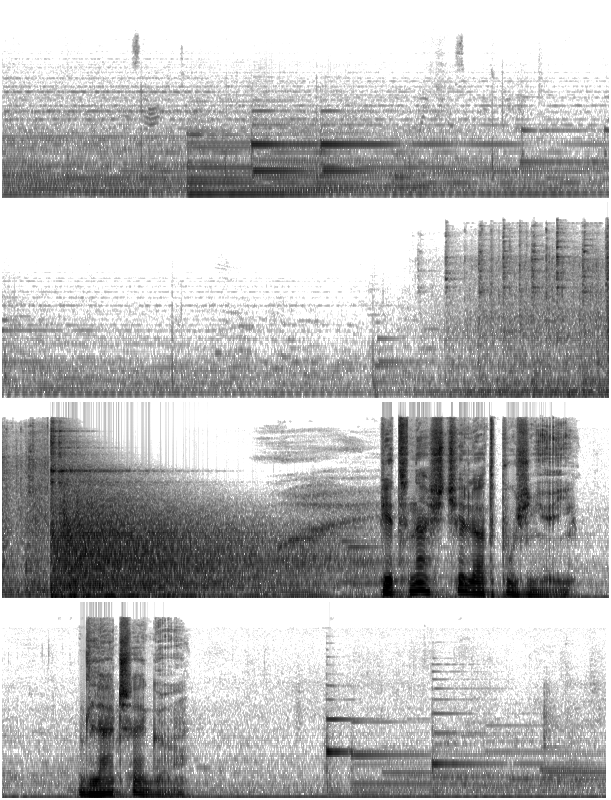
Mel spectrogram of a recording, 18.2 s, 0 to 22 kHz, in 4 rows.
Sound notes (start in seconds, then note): 7.9 loud clanging; 16.0 jazzy piano music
